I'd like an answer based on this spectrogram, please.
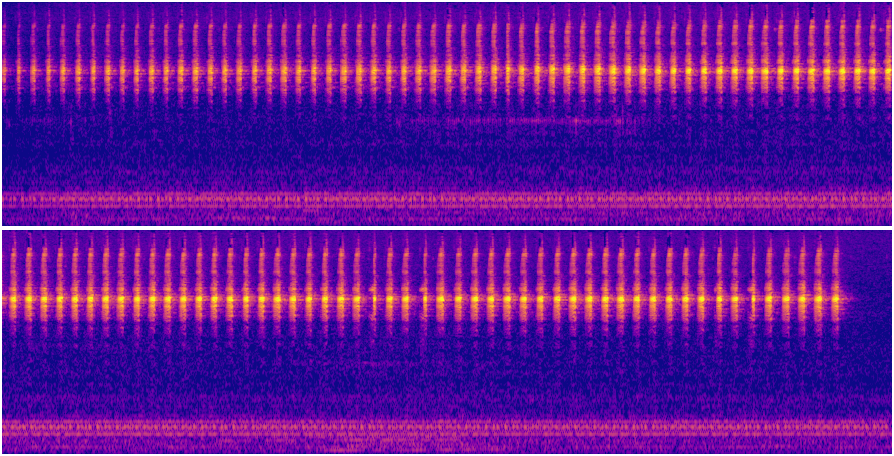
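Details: Strawberry poison dart frog of the Isla Solarte form calling: a rapid, evenly repeated series of short high buzzy chirps, about three per second, steady for some seventeen seconds and growing slightly louder before stopping abruptly.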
